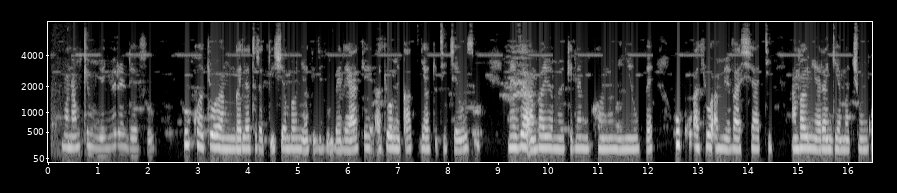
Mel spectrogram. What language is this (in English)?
Swahili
